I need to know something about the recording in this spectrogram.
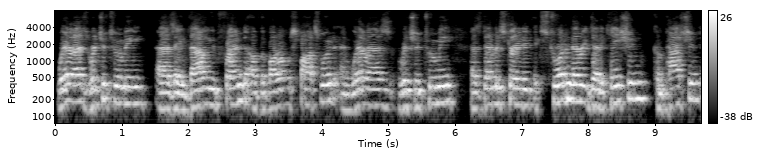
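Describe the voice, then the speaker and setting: A man with a fairly high voice reads a formal proclamation at a council meeting in a steady, measured way. He sounds far from the microphone, and the room echoes around him. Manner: steady formal reading with small restarts. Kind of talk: reading a proclamation aloud. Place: council chamber.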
